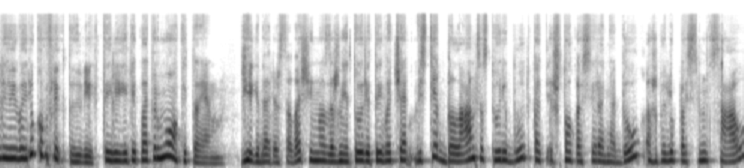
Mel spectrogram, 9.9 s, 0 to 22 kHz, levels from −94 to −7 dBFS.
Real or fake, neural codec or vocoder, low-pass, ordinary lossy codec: fake; codec, 44.1 kHz, 2.6 kbps, SNAC; 14.4 kHz; Opus, 16 kbps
